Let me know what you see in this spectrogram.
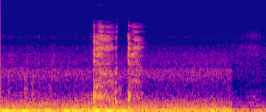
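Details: Two short, dry coughs in quick succession over a heavy low rumble like vehicle or wind noise, from a person with an acute illness.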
